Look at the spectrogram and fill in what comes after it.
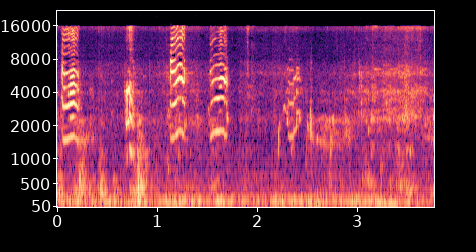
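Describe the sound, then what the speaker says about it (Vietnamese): A small rat caught in a trap set along a field trail squeaks in several sharp, high bursts up close, then a softer rustling patter, with no talk. "Cái đây mình thấy dính một con chuột bẫy rắn nữa nè."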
